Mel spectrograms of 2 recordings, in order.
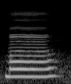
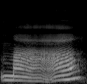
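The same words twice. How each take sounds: First: It has the first tone, high and level. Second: It has the third tone, dipping then rising. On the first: "the first tone is ma" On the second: "the third is ma"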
